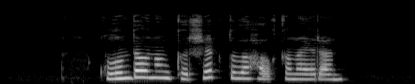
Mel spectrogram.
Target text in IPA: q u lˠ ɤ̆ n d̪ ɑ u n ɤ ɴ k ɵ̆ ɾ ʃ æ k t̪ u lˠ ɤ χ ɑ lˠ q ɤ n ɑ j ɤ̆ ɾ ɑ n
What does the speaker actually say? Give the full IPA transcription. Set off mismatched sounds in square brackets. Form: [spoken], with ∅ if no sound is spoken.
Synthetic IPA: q u lˠ ɤ̆ n d̪ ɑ u n ɤ ɴ k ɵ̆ ɾ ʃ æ k t̪ u lˠ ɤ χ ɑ lˠ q ɤ n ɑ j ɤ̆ ɾ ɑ n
